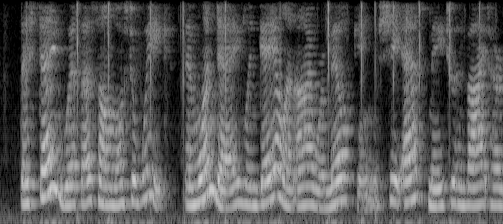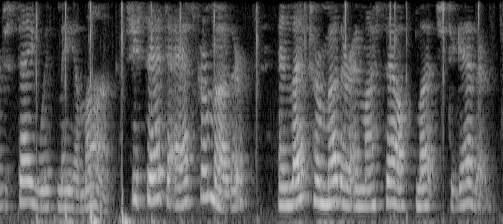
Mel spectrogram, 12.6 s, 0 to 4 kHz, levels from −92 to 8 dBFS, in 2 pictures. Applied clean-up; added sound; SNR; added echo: none; Scissors; 16 dB; reverberation time 0.3 s.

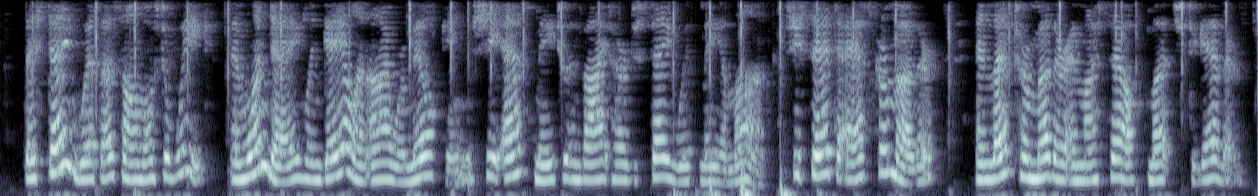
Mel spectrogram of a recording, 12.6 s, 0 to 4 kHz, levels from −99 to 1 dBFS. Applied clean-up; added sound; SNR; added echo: classical method WPE with log-MMSE.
